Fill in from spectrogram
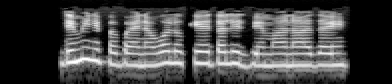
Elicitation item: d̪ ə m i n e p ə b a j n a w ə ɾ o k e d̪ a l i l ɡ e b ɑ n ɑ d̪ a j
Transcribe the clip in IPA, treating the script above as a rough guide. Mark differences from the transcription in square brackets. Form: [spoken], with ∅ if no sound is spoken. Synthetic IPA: d̪ ə m i n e p ə b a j n a w ə [l] o k e d̪ a l i l [b] e [m] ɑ n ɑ d̪ a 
